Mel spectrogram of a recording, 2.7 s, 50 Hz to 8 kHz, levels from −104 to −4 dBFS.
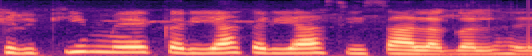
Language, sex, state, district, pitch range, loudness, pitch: Bajjika, female, Bihar, Vaishali, 195-250 Hz, -14 LUFS, 230 Hz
